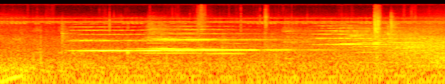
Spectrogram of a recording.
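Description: A metal gate creaks and clanks as it is pushed open.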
